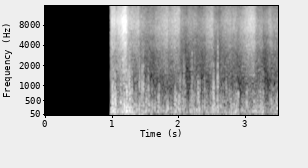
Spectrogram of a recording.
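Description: Waves crash on a nearby shore.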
